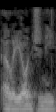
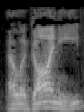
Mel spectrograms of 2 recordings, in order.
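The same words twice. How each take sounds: First: The syllables carry light, even stress. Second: The syllables carry strong, marked stress. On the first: "Whereas Alliogyne doesn't" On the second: "puts quite a strong emphasis on syllables"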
